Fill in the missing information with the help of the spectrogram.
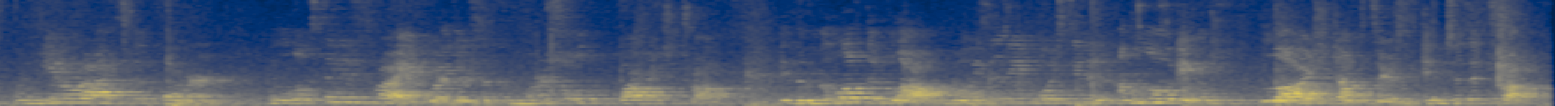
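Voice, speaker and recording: A woman narrating scene headings and stage directions from a script at a staged play reading. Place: indoor live staged reading. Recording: echoey hall, distant mic, noisy rumble.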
